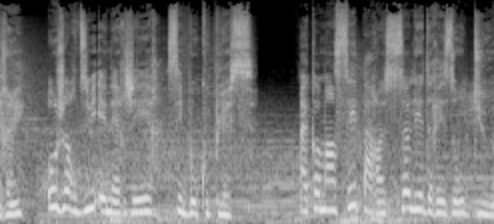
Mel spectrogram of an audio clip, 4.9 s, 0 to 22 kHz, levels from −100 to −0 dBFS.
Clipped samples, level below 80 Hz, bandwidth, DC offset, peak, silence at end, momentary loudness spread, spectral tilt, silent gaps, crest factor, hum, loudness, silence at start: under 0.1%; -34 dBFS; over 20 kHz; under 0.1%; -2 dBFS; 0 s; 5 LU; -4.5 dB/octave; none; 12 dB; none; -15 LUFS; 0 s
